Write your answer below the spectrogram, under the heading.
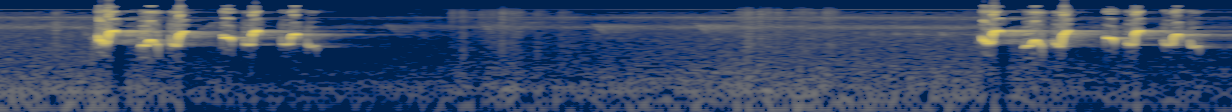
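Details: Bulbul decoy call used to lure wild birds in to a cage trap: two bursts of quick, bright whistled notes, about seven to eight each, rising and falling, separated by a few seconds of quiet.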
